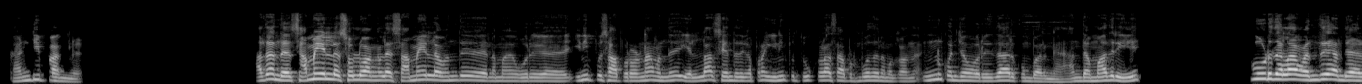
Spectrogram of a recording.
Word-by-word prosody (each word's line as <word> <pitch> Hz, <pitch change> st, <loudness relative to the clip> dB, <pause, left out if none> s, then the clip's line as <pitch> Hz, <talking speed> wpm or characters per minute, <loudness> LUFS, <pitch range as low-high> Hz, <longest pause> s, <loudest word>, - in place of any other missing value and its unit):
கண்டிப்பாங்க. 175 Hz, -, -4 dB, 1.8 s
அதுதான், 240 Hz, +7 st, +4 dB
இந்த 190 Hz, -2 st, +6 dB
சமையல்ல 250 Hz, +4 st, +5 dB
சொல்வாங்கல்ல. 200 Hz, -2 st, +3 dB
சமையல்ல 205 Hz, +5 st, 0 dB
வந்து, 195 Hz, +2 st, -3 dB, 0.3 s
நம்ம 165 Hz, 0 st, -6 dB, 0.2 s
ஒரு 165 Hz, 0 st, -4 dB, 0.4 s
இனிப்பு 210 Hz, +1 st, -4 dB
சாப்பிடுறோம்ன்னா, 175 Hz, +1 st, -1 dB
வந்து 180 Hz, +2 st, -3 dB, 0.2 s
எல்லாம் 195 Hz, +5 st, -3 dB
சேர்ந்ததுக்கப்புறம் 180 Hz, +1 st, -4 dB
இனிப்பு 190 Hz, +1 st, -5 dB
தூக்கலா 185 Hz, +1 st, -4 dB
சாப்பிடும்போது, 175 Hz, +2 st, -4 dB
நமக்கு 150 Hz, -1 st, -8 dB
வந்து 150 Hz, +1 st, -13 dB
இன்னும் 230 Hz, +2 st, -3 dB
கொஞ்சம் 185 Hz, -2 st, -1 dB
ஒரு 160 Hz, -, -4 dB
இதா 185 Hz, +2 st, +2 dB
இருக்கும், 160 Hz, -3 st, -7 dB
பாருங்க. 130 Hz, -3 st, -5 dB
அந்த 160 Hz, +1 st, -1 dB
மாதிரி 180 Hz, -1 st, +2 dB, 1.3 s
கூடுதலா 250 Hz, -2 st, +7 dB
வந்து, 210 Hz, +3 st, +2 dB
அந்த 200 Hz, -2 st, 0 dB
185 Hz, 130 wpm, -22 LUFS, 170-205 Hz, 1.8 s, கூடுதலா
